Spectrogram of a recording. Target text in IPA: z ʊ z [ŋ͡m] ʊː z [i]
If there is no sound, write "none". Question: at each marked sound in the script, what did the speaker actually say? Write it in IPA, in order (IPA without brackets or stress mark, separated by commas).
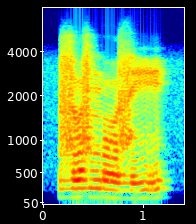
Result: ŋ, i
